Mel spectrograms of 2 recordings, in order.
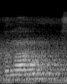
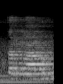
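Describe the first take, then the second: The two takes are said the same way.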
